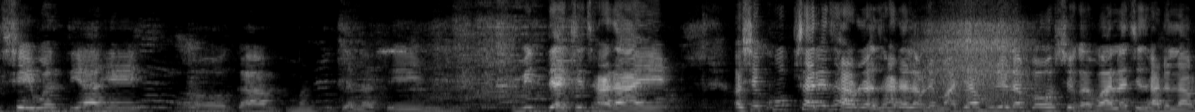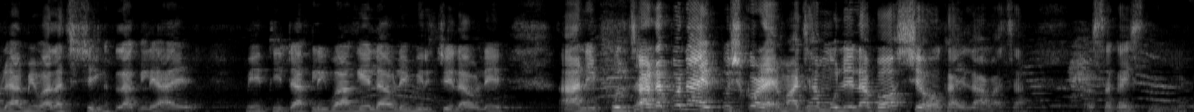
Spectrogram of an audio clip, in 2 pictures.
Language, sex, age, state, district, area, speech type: Marathi, female, 60+, Maharashtra, Thane, rural, spontaneous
